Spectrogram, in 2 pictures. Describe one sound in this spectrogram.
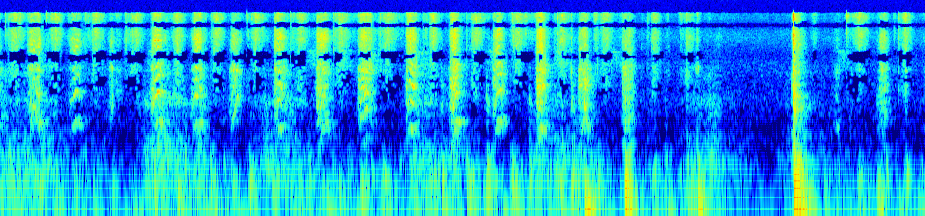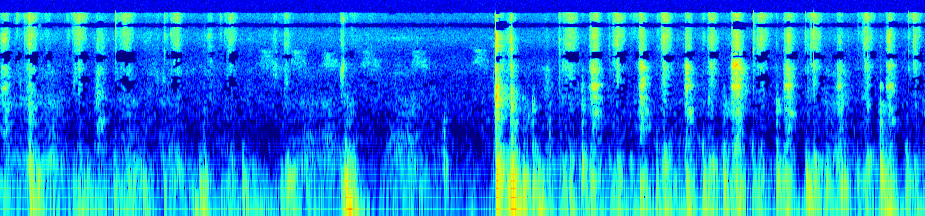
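A screwdriver turns a screw into a rubber pad with soft creaks and clicks.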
